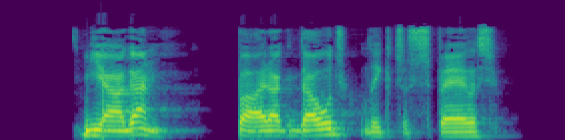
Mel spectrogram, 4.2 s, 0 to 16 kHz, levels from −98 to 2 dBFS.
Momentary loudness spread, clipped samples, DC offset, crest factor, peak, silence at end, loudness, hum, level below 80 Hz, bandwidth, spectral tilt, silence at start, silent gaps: 12 LU; under 0.1%; under 0.1%; 14 dB; 0 dBFS; 0.55 s; -14 LUFS; none; -52 dBFS; 8.2 kHz; -5 dB/octave; 0.6 s; 1.59-1.78 s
